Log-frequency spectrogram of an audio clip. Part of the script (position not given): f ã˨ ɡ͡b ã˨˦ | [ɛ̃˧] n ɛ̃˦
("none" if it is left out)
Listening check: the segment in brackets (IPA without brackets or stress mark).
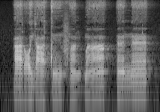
ɛ̃˧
